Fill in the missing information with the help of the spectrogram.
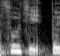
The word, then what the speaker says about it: SOGI: はい、 SOGI と書いて、ソジというふうに読むんですが、まず SO というのがセクシュアルオリエンテーションという言葉になるんですけれども、これを日本語訳すると性的指向。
